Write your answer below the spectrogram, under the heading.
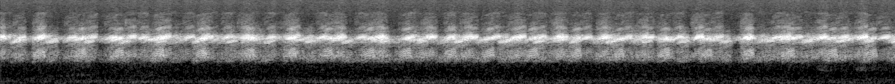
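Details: Night chorus of frogs in paddy fields at the start of summer, before rice planting: countless croaks layered into a constant throbbing drone with rapid repeated pulses, a brief dip near the seventh second.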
